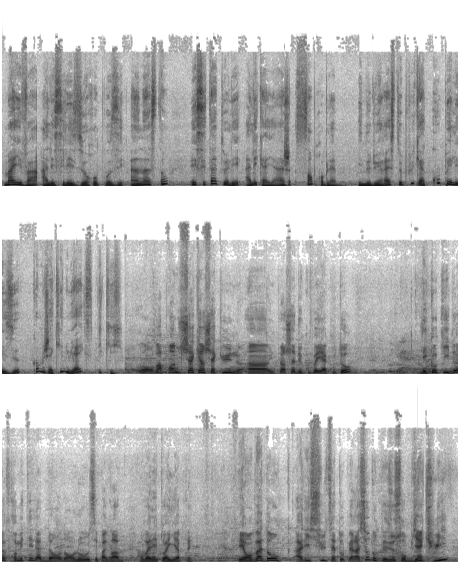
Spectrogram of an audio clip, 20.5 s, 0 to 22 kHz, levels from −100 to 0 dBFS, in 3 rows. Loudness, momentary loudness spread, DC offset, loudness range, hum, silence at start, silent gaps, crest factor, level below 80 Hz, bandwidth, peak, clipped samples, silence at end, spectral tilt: -14 LUFS; 9 LU; under 0.1%; 2 LU; none; 0 s; none; 14 dB; -54 dBFS; 18 kHz; 0 dBFS; under 0.1%; 0 s; -6 dB/octave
